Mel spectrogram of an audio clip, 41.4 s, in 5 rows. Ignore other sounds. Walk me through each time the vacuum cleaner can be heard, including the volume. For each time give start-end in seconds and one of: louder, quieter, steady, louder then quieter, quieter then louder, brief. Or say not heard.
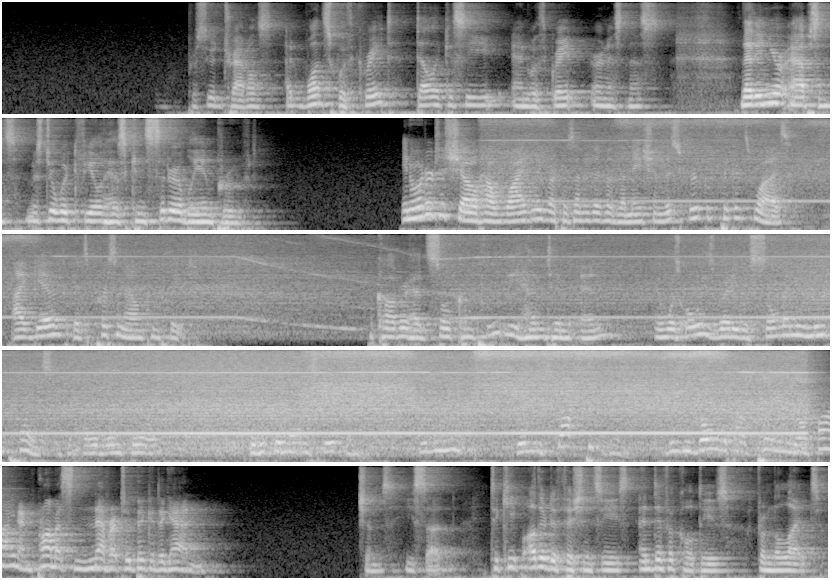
13.0-33.0 louder.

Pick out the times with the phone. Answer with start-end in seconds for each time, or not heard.
not heard.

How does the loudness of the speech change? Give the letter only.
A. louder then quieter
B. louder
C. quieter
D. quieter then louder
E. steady
E.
